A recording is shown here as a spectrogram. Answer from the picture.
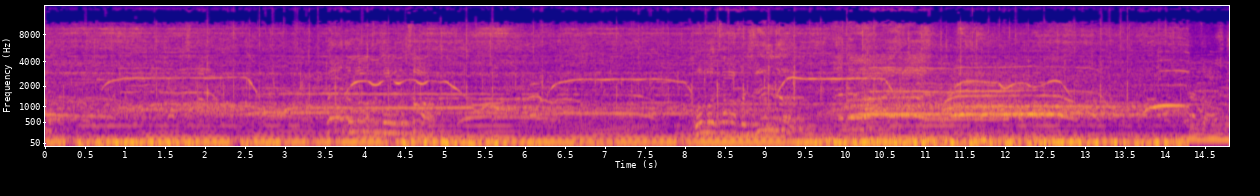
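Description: Live band playing loudly with a heavy, steady bass while the lead singer holds long sung notes, several with vibrato, and the crowd cheers.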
